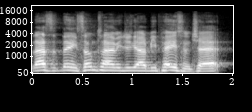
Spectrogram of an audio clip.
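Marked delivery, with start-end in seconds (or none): none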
